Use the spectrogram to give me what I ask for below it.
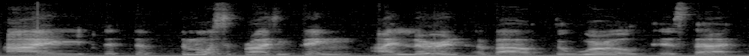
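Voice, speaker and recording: A man's voice: on the low side, steady tone, a little slow, bright, forceful tone, faint music behind, poor audio. A man in his thirties from Malaysia, a guest on an interview over a video call, talking thoughtfully with many fillers and restarts.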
